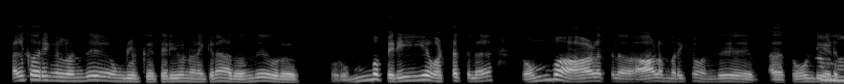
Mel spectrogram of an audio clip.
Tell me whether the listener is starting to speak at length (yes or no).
no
